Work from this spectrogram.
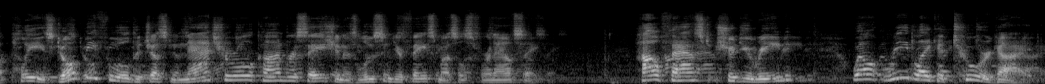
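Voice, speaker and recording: A man presenting a scripted instructional guide in an emphatic, persuasive and carefully enunciated way. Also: medium pitch. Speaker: presenter of a retail announcing guide.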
